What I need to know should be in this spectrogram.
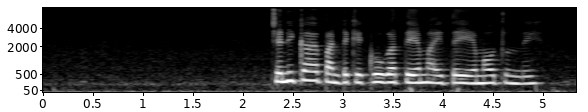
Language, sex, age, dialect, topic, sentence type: Telugu, female, 18-24, Southern, agriculture, question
